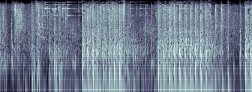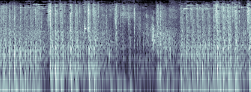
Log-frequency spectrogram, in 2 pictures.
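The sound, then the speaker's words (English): Rapid automatic machine-gun fire during a firefight with enemies on rooftops, loud and dense, coming in long sustained bursts separated by several brief pauses, with no voices. “Taking effective enemy fire! Multiple bad guys on the rooftops!”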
